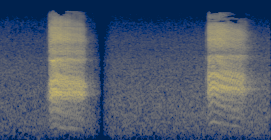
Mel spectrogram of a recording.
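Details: Two loud, raspy caws about a second and a half apart from crows guarding a fledgling, with quiet background between them.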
